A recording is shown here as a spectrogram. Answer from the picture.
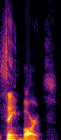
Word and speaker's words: St. Barth's: But it's spelled like Barth.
